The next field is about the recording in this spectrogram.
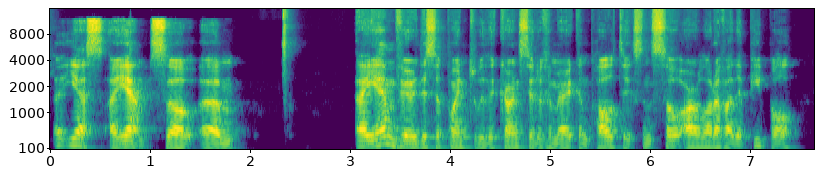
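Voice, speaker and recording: A man in his sixties from Portugal talks through his ideas as an interview guest. He explains things earnestly and fluently, with a few restarts, at a middle pitch. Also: fairly quick. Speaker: author and guest. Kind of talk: interview answers.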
